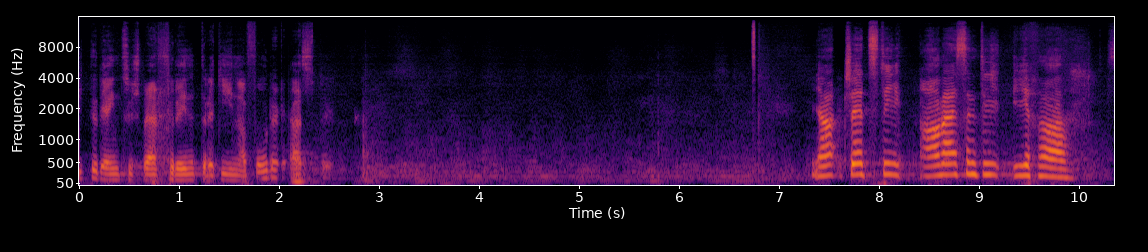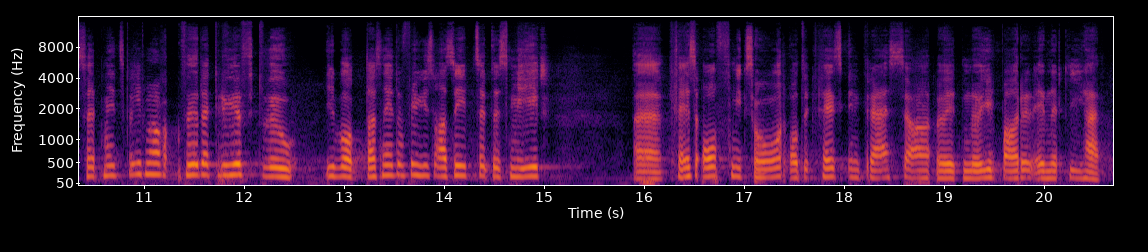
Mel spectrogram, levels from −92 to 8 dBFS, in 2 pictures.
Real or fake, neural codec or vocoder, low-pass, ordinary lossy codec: fake; codec, 44.1 kHz, 2.6 kbps, DAC; 14.4 kHz; none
